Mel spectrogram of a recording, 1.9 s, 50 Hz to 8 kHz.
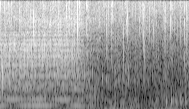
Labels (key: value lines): label: anthrophony, boat engine
recorder: SoundTrap 500

label: biophony
recorder: SoundTrap 500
